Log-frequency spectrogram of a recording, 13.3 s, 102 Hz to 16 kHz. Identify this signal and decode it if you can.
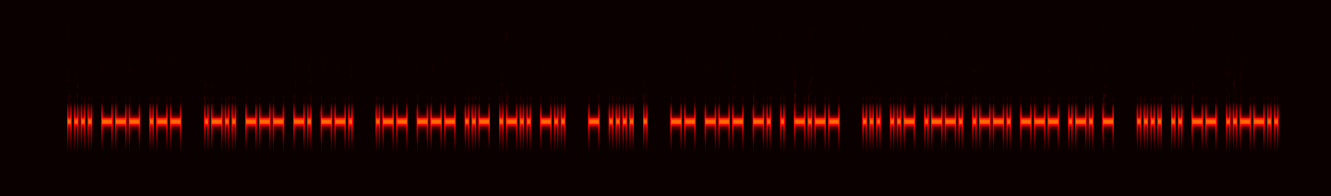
Morse code, heard as a keyed tone, about 36 wpm, 700 Hz. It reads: HOW LONG WOULD THE MONEY SUPPORT HIM?
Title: Sentences from Top 1000 Words - Review Part 5 - 35wpm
